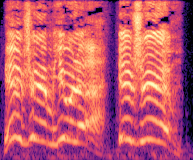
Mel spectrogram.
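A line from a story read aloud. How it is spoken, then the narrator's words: Shouting over noise. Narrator (Russian): закричал он, стараясь перекрыть шум борьбы и звуки, доносящиеся с пола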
